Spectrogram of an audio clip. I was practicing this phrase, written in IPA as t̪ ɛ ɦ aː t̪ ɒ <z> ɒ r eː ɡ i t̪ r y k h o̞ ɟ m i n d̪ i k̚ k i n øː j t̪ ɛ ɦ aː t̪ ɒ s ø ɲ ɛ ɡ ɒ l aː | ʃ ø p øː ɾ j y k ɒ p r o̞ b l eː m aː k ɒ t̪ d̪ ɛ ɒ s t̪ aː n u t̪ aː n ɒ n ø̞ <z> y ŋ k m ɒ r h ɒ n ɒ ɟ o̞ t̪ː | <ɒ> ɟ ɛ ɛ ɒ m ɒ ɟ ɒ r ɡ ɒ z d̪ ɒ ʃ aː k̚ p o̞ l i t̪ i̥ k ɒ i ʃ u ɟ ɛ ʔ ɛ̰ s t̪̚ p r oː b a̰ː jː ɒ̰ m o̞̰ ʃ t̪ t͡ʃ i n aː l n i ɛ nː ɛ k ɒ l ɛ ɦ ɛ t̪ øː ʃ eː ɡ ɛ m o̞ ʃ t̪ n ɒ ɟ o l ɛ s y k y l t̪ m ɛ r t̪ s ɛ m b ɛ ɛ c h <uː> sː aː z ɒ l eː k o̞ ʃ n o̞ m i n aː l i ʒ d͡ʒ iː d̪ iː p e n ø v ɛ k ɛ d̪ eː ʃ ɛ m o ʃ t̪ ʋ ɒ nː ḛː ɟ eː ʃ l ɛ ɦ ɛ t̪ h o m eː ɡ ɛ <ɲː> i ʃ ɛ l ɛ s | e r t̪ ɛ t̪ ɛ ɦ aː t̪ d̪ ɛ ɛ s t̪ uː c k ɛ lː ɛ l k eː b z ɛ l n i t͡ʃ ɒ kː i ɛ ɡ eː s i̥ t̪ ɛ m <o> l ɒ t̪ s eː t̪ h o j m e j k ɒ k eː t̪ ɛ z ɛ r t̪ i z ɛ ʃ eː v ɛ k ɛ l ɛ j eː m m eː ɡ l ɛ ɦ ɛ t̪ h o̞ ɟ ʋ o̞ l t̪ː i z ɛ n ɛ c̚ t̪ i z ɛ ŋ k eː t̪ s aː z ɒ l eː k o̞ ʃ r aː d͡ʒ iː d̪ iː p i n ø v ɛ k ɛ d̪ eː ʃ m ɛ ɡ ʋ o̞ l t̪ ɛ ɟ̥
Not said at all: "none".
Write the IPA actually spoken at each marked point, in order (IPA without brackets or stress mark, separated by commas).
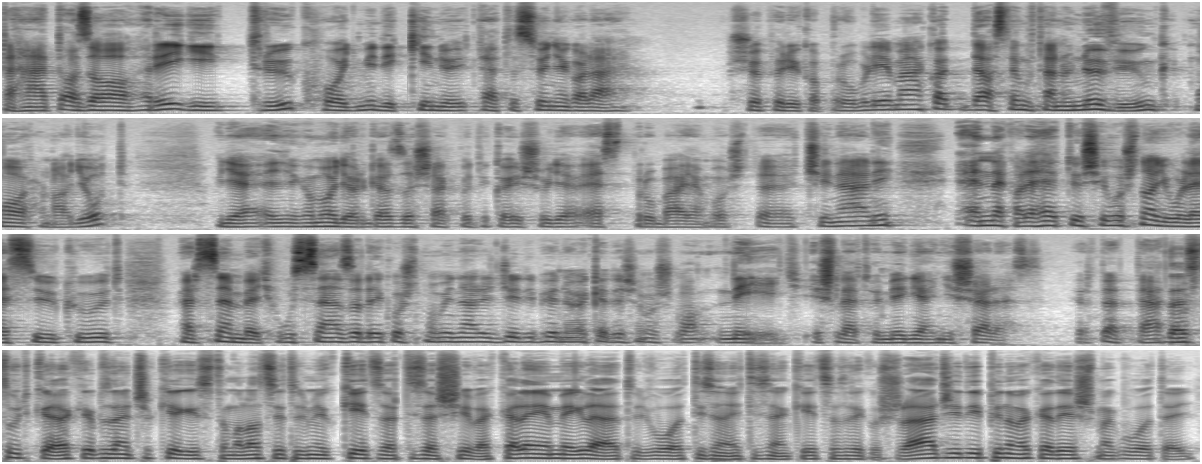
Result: z, v, u, uː, ɲː, ɒ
